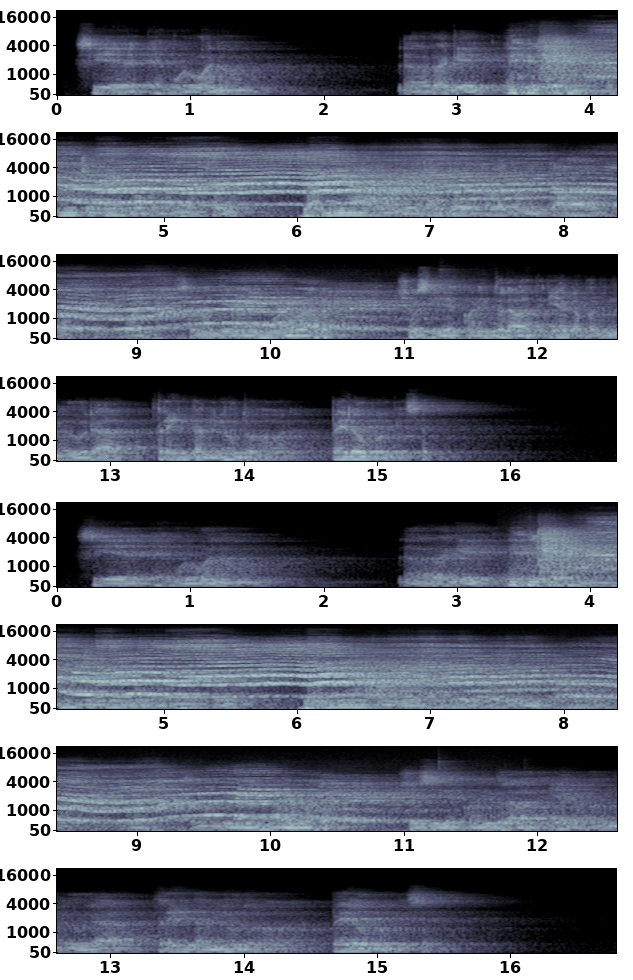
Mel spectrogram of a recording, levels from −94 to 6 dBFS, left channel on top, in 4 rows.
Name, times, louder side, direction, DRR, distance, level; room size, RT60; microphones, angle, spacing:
voice 1, 0.1-1.5 2.5-15.4, left 2 dB, 75° left, 2 dB, 0.4 m, -30 dB
Squeak, 3.4-11.6, right 1 dB, 50° right, 0.7 m, -24 dB
2.9 x 2.7 x 3.2 m, 1.5 s
head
